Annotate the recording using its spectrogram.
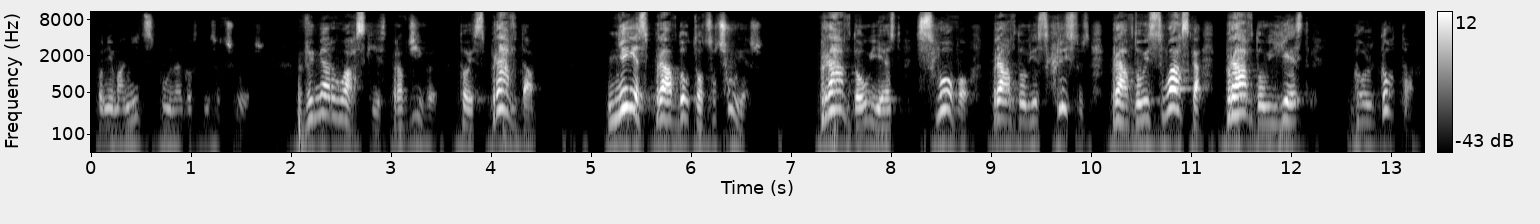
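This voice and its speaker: A man's voice: fairly high pitch, very animated, unhurried, breathy edge. A man preaching a sermon in an emphatic way, repeating key words and often checking in with his listeners.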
